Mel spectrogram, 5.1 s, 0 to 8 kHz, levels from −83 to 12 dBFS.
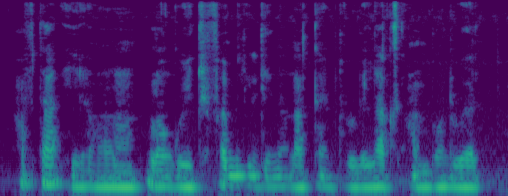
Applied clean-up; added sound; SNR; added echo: none; none; none; none.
